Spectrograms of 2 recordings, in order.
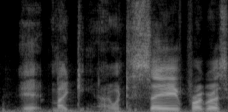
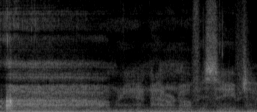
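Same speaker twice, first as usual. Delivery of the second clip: worried whisper; 7 semitones lower, 4 dB quieter, slower than usual. Real, not acted. Worried game may not save.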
